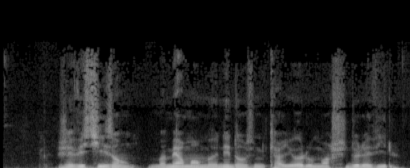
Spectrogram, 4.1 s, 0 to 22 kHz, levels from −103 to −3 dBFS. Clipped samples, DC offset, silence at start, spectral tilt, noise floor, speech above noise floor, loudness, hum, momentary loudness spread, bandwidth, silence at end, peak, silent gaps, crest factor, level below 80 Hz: under 0.1%; under 0.1%; 0.45 s; -6 dB/octave; -64 dBFS; 30 dB; -36 LUFS; none; 7 LU; 16 kHz; 0.05 s; -16 dBFS; none; 18 dB; -58 dBFS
